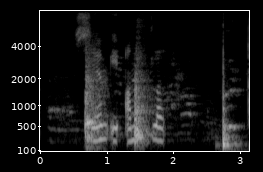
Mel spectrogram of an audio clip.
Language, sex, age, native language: Icelandic, male, 11, Icelandic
